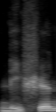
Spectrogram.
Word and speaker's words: nation: it's just spelling like nation is just sh sound spelled with a t right nation and i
